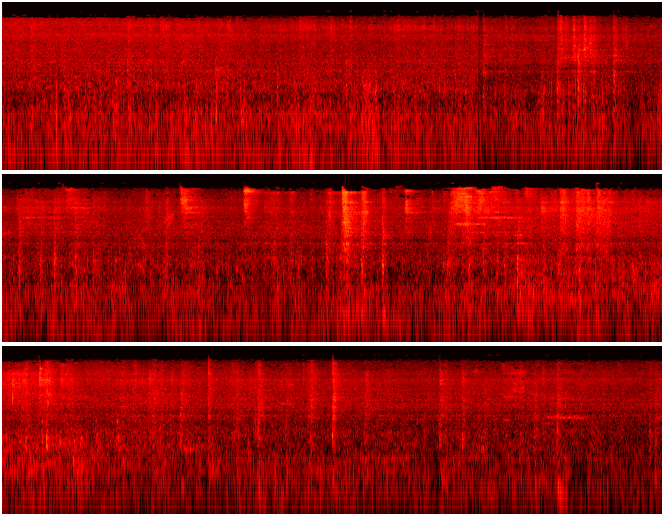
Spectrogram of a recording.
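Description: Passenger train coach running at speed, heard from its window: a steady rumble of wheels on the track, with a run of sharp clickety-clack strikes in the middle as the wheels cross rail joints.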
